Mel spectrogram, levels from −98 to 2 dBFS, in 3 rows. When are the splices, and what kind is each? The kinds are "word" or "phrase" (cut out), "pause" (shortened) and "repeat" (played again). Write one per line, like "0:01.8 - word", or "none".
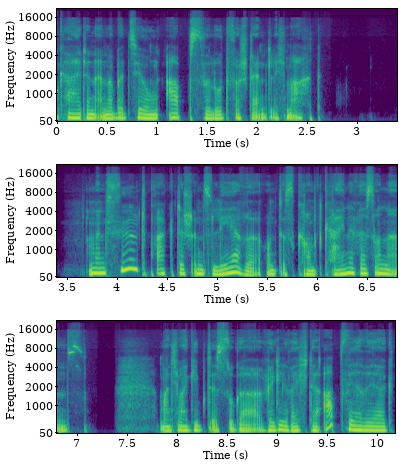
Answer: none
